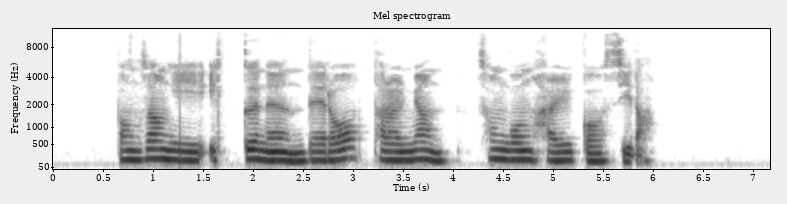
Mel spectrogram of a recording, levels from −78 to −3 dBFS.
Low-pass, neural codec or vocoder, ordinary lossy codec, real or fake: 10.8 kHz; none; MP3, 48 kbps; real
